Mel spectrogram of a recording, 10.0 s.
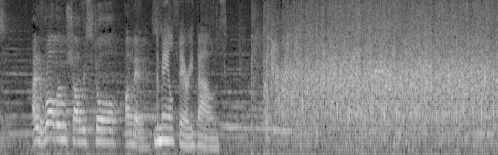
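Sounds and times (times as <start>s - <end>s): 
speech: 0.6s - 4.6s
theatre audience applause: 5.0s - 9.9s.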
